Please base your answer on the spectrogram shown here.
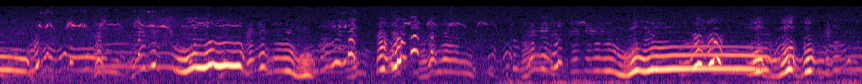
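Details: Solitary coyote in snowy wild country giving a run of howls: sliding, bending notes mixed with yelps and choppy yips, loud in the middle, fading, then a steady rising howl near the end.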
